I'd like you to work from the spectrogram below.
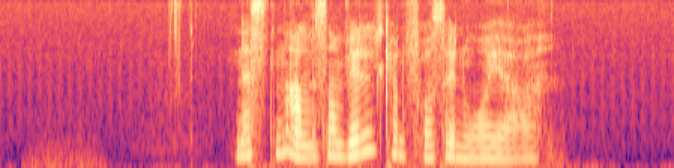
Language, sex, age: Norwegian, female, 23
